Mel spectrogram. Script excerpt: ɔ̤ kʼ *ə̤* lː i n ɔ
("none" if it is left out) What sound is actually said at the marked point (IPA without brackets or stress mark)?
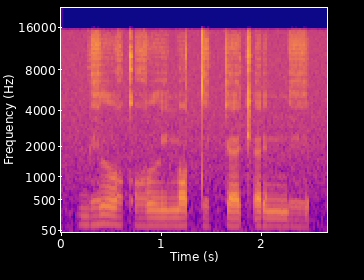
ɔ̤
